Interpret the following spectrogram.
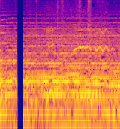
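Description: A horse whinnies in a wavering cry in the second half, with hoofbeats, over background music. The sound cuts out briefly about half a second in.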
